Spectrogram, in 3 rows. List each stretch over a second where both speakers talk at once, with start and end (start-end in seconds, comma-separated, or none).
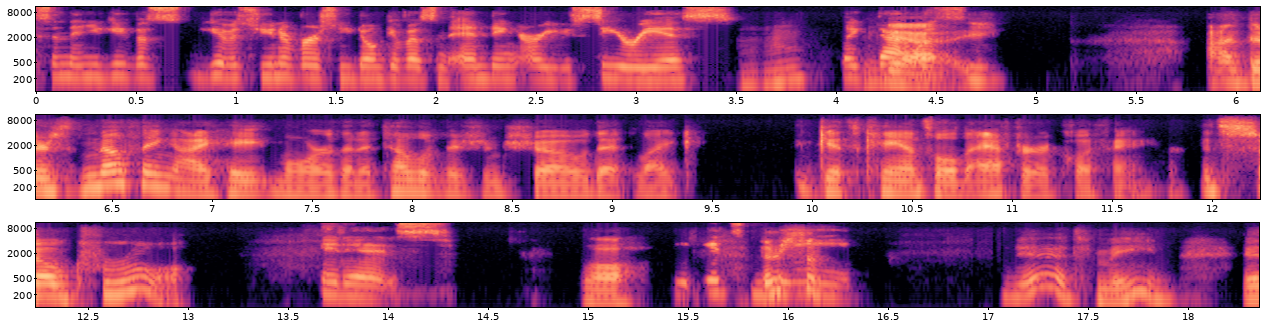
none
